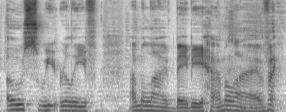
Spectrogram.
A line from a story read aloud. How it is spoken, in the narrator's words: Rocco lets out a deep sigh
